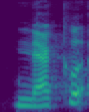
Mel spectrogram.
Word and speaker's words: Necheles: Is that how you say it? Necklace. Okay. Thank you, Roger.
